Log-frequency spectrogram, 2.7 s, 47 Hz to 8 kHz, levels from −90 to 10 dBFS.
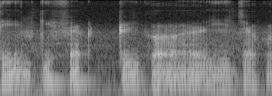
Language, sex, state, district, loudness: Hindi, male, Chhattisgarh, Sukma, -23 LUFS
